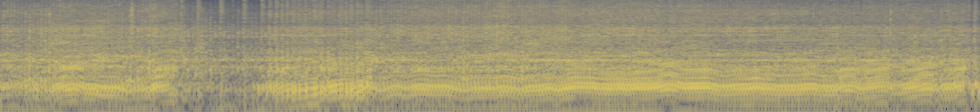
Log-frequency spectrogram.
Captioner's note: bike engine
